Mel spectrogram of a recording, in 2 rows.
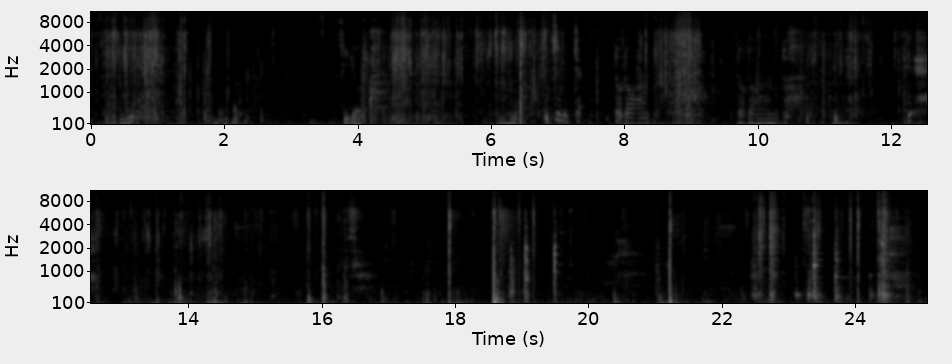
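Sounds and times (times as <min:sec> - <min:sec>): camp cookware clattering: 0:22.4 - 0:24.8.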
